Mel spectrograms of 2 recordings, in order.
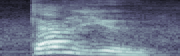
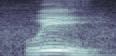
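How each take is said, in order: First: The letter is named the English way. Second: The letter is named the Indonesian way. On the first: "but in English we can pronounce W" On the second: "in Indonesia we we pronounce we"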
